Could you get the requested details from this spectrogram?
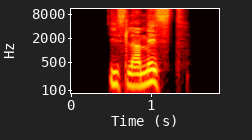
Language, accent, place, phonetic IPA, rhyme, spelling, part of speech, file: German, Germany, Berlin, [ɪslaˈmɪst], -ɪst, Islamist, noun, De-Islamist.ogg
- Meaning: islamist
